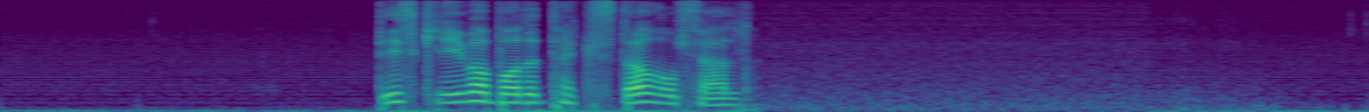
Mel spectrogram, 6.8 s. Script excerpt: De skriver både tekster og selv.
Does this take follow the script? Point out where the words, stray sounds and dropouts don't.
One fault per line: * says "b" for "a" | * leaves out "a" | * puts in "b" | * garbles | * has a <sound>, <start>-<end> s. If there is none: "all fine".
all fine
